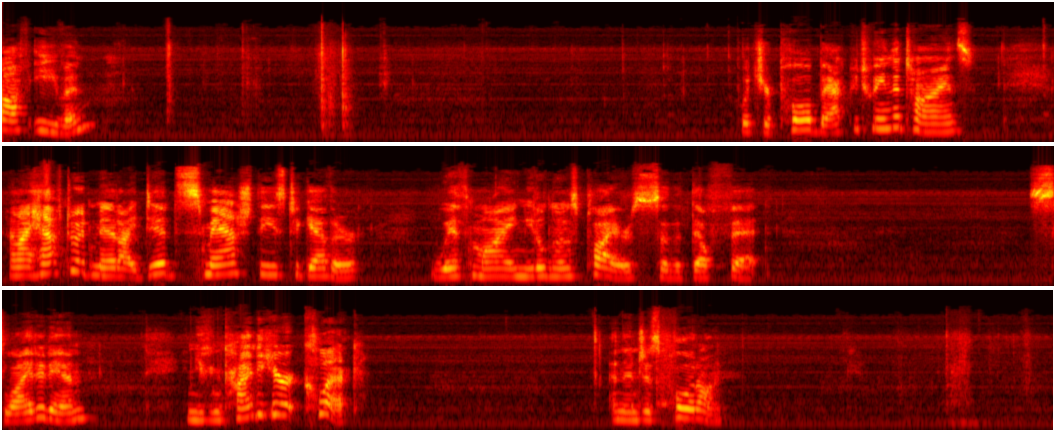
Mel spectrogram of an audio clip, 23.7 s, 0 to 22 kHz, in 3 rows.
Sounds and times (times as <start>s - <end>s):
Speech: 0.0s - 0.7s, 5.5s - 7.3s, 7.9s - 13.6s, 15.6s - 16.5s, 17.2s - 18.5s, 20.2s - 21.3s.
